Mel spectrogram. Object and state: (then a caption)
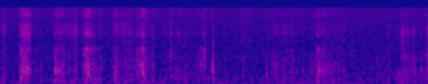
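Pen nib scratching on a paper page. A steel fountain pen nib scratches across a flat, cream, lined paper notebook page while writing Korean characters. The quiet sound is a series of short, bright, dry scratches and ticks in irregular strokes with brief pauses between them.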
